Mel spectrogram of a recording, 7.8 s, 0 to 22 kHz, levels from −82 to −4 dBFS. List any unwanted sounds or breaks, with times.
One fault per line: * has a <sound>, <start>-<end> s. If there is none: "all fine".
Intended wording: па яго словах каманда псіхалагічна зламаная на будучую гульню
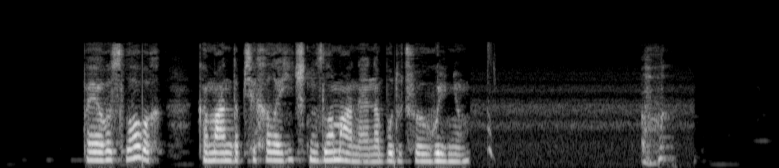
* has a chirp, 4.9-5.0 s
* has a cough, 6.4-6.8 s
